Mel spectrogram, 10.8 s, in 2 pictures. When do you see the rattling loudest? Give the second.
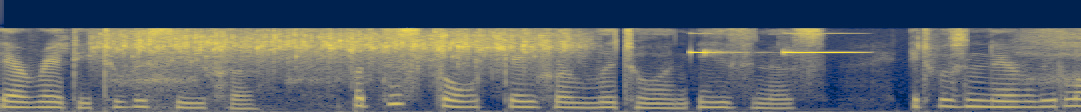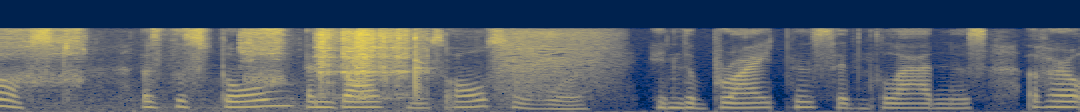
7 s.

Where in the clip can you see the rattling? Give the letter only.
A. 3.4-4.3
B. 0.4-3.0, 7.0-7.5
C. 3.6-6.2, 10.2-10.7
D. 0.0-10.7
B.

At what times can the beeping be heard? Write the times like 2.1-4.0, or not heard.
3.4-4.3.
